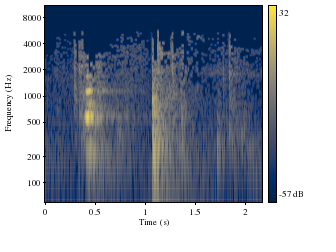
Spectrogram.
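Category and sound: household object, heavy door being opened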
